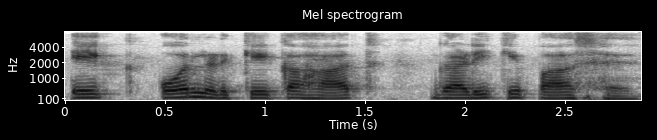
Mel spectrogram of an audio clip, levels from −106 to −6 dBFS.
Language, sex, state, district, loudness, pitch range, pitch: Hindi, male, Punjab, Pathankot, -16 LUFS, 135-155 Hz, 145 Hz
